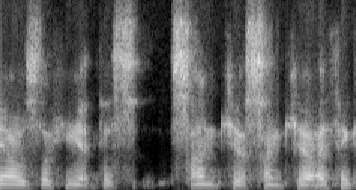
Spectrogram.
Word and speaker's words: Sankhya: So unless there's some hidden meaning behind this, I'll just assume that it's supposed to be Sankhya with a long A in all cases.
